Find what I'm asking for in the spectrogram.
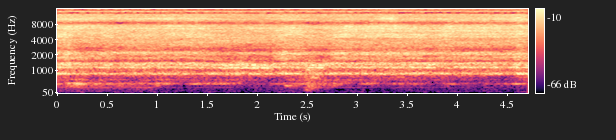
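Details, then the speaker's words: Leak-down test on an old front-engine dragster motor that sat about 30 years, engine not running: thin steady hiss, not from intake or exhaust but felt at the bottom of the cylinder, air leaking past the rings around the oil rings. "I can feel it down right at the bottom of the cylinder yeah right on the Rings coming in around the oil rings"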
